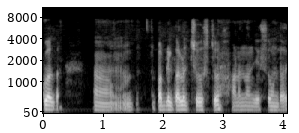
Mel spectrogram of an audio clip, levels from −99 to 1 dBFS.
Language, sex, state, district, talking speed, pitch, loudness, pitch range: Telugu, male, Telangana, Nalgonda, 90 wpm, 115 Hz, -25 LUFS, 110-125 Hz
